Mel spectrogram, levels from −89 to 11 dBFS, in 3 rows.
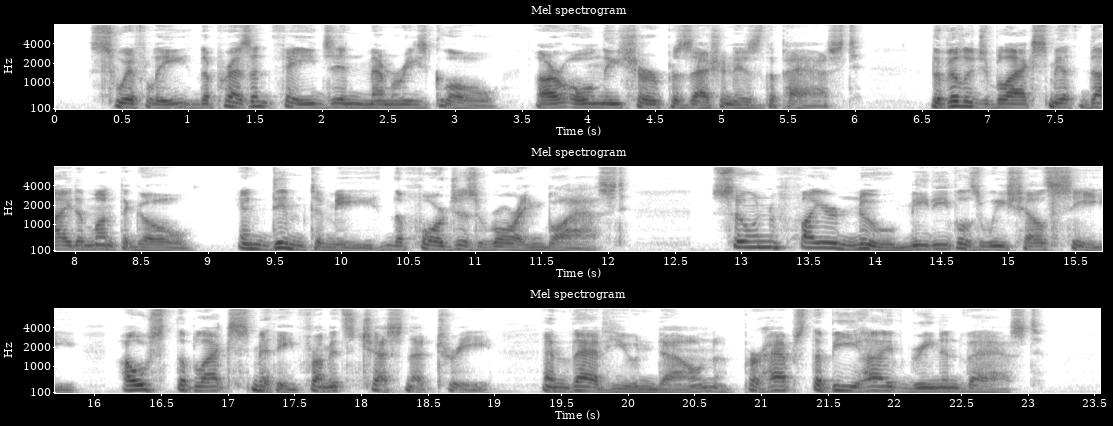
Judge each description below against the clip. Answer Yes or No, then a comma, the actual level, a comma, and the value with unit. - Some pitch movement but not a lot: No, wide, 5.9 semitones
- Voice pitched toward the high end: No, low, 125 Hz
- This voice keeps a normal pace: Yes, average, 145 wpm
